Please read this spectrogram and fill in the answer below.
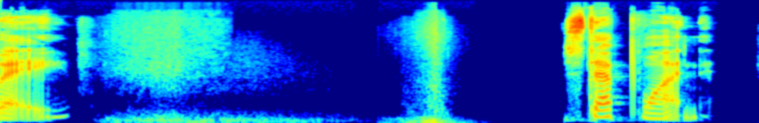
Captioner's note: image whooshes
